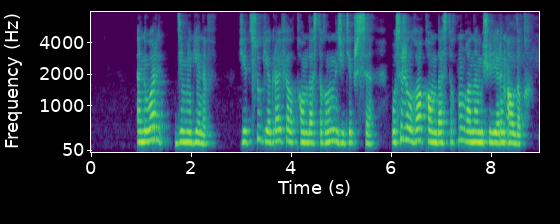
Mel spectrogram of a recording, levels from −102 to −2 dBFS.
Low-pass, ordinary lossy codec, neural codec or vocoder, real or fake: none; none; none; real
